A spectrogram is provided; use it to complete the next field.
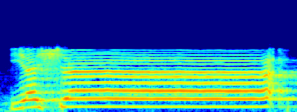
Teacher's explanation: حمزہ ساکنہ کو جھٹکا دے کر پڑھتے ہیں · اب یہاں آخر میں ہلکا سا جھٹکا ہوگا · اچھا یشاء حمزہ پہ پیش ہے یشاء، لیکن جب ہم وقف کریں گے نا تو حمزہ پر جھٹکا دیں گے کیونکہ حمزہ ہو جائے گا ساکن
